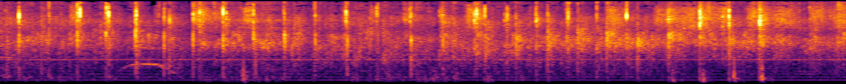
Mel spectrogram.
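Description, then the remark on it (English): A crowd of people applauding steadily for several seconds, dense overlapping claps with a few sharper individual hits standing out, moderately loud with a faint hum underneath. “Can we give them a round of applause, please?”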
